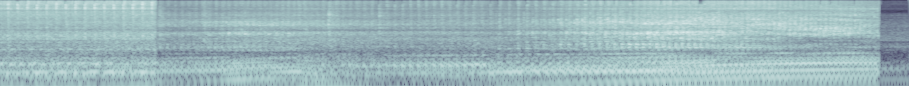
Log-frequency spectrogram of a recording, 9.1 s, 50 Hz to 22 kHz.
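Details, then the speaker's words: 1969 Chevy K20 V8, off the road since about 1982-83, freshly tuned up, with the exhaust rusted away. Loud open idle with a light tick about four a second, sounding like a collapsed lifter; otherwise fires right up and runs great. "it does have a sounds like a lifters collapsed so it's got quite a tick but it fires right up sounds great"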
